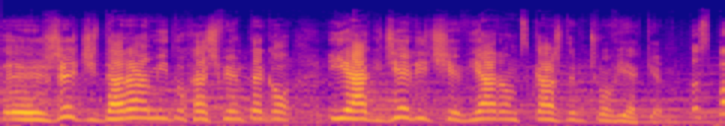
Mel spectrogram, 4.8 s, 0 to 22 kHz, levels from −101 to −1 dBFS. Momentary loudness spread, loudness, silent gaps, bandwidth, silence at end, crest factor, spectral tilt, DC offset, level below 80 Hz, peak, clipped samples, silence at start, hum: 13 LU; -20 LUFS; none; 12.5 kHz; 0 s; 20 dB; -3.5 dB/octave; under 0.1%; -58 dBFS; 0 dBFS; under 0.1%; 0 s; none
